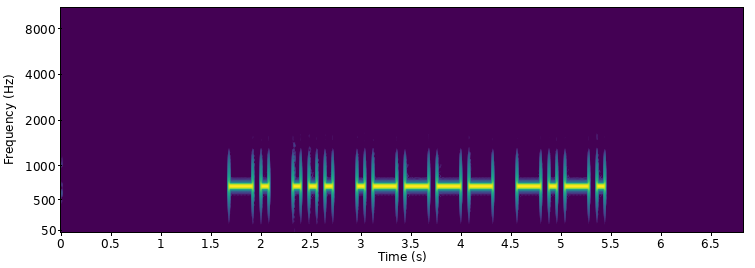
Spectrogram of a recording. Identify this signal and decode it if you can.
Morse code, heard as a keyed tone, about 15 wpm, 700 Hz. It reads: NS1C
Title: USA Call Signs - 4 Characters - Repeated 3x - 15wpm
